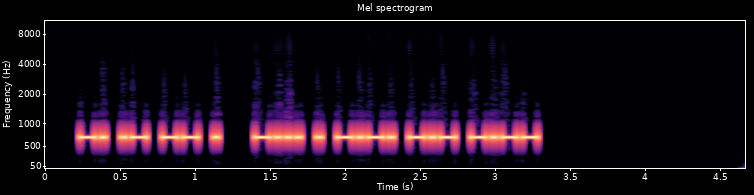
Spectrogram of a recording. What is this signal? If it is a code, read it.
Morse code, heard as a keyed tone, about 36 wpm, 700 Hz. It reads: NAME BECKY
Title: Practice QSO - Exchange 1 - Beginning - 35wpm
